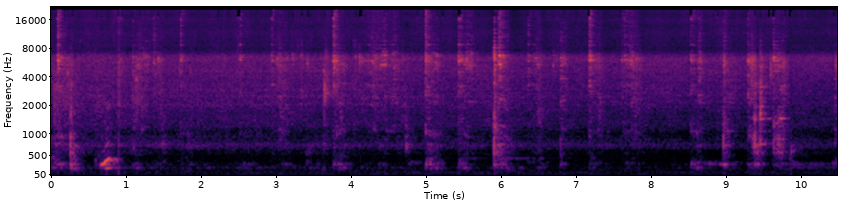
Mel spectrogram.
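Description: Garlic fries in a hot pan for hyacinth bean chutney, a steady sizzle broken by repeated clattering stirs and scrapes over about ten seconds, close and fairly loud with no voices.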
